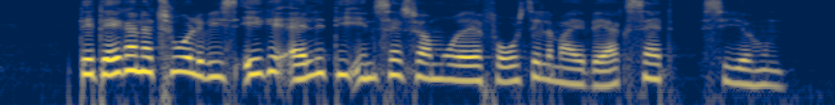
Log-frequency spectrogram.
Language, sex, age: Danish, female, 48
